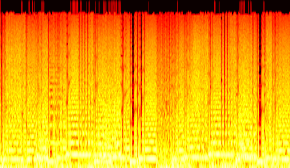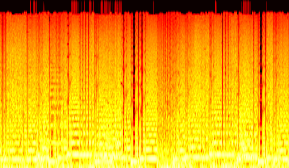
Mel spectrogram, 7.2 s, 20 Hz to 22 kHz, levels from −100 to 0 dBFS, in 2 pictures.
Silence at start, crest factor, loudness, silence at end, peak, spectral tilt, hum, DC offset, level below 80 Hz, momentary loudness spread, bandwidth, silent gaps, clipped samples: 0 s; 8 dB; -9 LUFS; 0 s; 0 dBFS; -4.5 dB/octave; none; 0.7%; -16 dBFS; 2 LU; 17.5 kHz; none; under 0.1%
